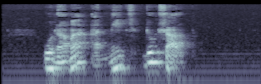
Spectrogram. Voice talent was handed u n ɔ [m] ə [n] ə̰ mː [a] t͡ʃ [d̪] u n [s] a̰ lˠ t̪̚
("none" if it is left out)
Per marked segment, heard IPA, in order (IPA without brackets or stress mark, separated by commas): m, none, i, d̪, s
